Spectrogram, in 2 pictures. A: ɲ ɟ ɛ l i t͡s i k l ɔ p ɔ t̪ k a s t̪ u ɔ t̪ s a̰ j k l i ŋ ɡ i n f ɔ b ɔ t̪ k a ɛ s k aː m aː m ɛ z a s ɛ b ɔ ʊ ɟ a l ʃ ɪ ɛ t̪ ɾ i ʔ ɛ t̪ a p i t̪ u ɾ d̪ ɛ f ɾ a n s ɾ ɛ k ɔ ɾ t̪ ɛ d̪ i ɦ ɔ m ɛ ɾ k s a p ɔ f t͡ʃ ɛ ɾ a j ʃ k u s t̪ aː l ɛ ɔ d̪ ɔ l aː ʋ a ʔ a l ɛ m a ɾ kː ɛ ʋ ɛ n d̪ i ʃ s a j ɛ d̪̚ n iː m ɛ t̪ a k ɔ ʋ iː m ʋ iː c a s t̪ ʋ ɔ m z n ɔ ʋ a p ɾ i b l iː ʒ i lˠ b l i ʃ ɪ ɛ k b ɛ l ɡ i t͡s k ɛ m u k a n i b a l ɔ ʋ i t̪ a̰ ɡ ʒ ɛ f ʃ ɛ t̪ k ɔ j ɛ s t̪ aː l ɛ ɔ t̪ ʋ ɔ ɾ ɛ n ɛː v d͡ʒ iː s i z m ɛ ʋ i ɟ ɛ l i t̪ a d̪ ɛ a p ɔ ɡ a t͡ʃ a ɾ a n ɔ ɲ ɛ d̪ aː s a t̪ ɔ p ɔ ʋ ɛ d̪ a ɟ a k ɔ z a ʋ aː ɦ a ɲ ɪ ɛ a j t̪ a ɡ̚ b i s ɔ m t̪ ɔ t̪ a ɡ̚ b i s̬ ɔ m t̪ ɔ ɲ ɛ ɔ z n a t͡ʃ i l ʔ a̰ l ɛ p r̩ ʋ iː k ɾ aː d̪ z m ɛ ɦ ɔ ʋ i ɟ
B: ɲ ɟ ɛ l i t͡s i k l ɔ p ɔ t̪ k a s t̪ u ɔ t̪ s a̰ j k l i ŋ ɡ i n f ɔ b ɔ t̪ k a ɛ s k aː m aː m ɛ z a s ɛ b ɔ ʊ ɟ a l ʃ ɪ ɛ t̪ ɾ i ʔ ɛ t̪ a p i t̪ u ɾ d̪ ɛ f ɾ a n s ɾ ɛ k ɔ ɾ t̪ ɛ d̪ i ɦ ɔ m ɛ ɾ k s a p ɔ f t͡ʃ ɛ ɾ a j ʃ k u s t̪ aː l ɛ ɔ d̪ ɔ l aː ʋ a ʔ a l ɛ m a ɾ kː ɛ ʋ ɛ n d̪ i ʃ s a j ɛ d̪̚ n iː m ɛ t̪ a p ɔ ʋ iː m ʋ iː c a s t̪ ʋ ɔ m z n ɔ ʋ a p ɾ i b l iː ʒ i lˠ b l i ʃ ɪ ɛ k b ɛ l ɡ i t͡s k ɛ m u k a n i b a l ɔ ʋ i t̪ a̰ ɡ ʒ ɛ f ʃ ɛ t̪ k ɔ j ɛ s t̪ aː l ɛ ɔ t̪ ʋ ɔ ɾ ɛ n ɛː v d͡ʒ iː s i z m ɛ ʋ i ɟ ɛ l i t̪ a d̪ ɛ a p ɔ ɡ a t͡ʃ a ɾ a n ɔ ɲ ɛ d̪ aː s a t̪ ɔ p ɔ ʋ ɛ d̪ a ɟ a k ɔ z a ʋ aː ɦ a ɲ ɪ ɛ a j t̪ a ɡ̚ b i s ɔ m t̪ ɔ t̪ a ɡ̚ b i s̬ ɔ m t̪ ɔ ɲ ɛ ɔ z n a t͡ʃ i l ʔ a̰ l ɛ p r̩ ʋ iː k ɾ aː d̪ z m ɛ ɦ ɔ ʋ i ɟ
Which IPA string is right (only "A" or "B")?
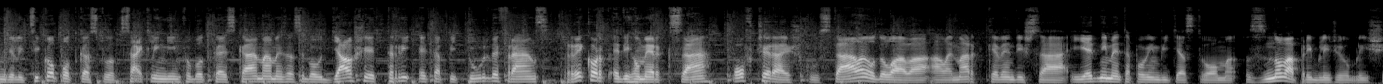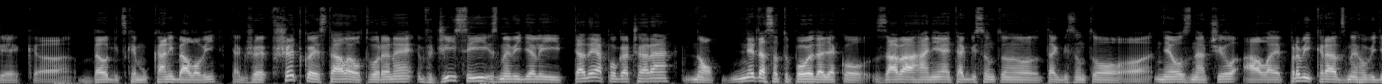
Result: B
